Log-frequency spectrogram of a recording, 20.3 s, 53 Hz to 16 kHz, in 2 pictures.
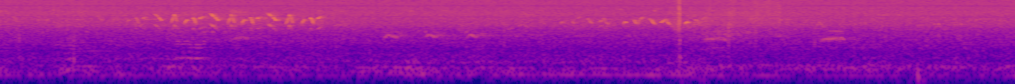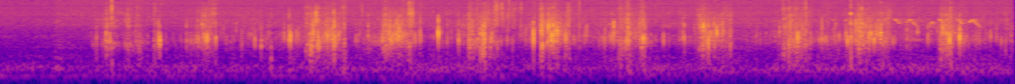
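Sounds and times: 
indigo buntings singing: 0:01.0 - 0:20.2.

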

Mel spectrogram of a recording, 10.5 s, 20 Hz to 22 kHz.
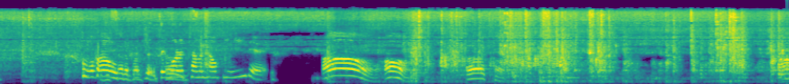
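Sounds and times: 
speech: 0:01.2 - 0:07.8
kitchen dishes and cutlery clattering as someone rummages for a teaspoon: 0:05.5 - 0:10.5.

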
